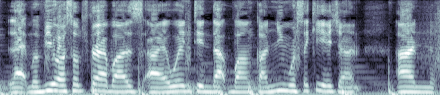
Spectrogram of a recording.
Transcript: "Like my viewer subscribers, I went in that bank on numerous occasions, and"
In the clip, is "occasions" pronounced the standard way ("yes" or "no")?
no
